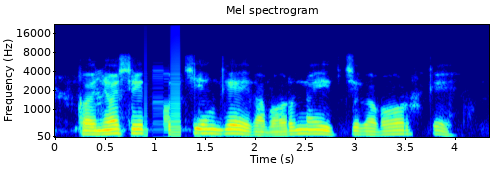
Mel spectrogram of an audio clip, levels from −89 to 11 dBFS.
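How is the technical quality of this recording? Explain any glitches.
Two glitches stand out in the first half of the clip, both riding on an AMR-WB (HD Voice) call running at 12.65 kbit/s, where the speech carries only light codec roughness.

From 0.60 to 2.14 s there's an AMR rate drop, with the codec stepping down from 12.65 to 6.6 kbit/s. That pattern fits the network trading voice bits for error protection on a weak radio link. Bandwidth stays put and nothing drops out, but the voice gets rougher and more synthetic until the rate recovers.

Inside that stretch, from 0.90 to 1.27 s, the voice turns into a stiff, metallic buzz at about 94 Hz that still roughly tracks the speech. That's robotic sound from repeated short buffers, likely caused by late-arriving audio being covered by replaying a chunk of about 11 ms over and over. Most of the real signal in that window gets skipped, and the repeats stamp that fixed pitch onto it.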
